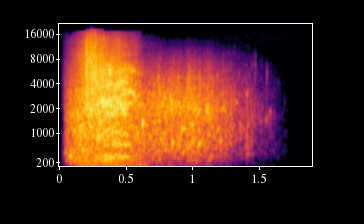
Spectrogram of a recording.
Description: Sfx_creature_snowstalkerbaby_flinch_swim_01.ogg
